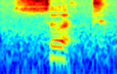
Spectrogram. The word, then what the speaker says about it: soot: And his clothes were all tarnished with ashes and, it rhymes with foot, soot.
